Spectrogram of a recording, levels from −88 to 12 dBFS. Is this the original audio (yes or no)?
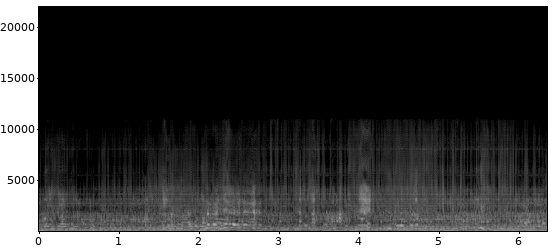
no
